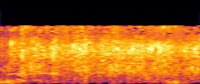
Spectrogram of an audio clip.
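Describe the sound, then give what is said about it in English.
Steady applause from a church audience welcoming a guest speaker, a dense, even patter of many hands clapping at once, sustained without a break for a couple of seconds with no voices standing out. “yes, give a hand.”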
